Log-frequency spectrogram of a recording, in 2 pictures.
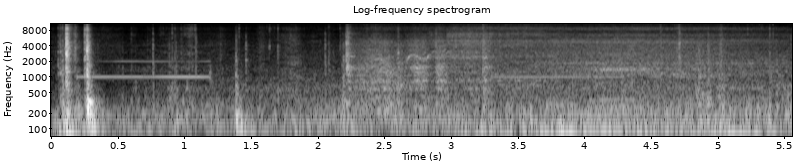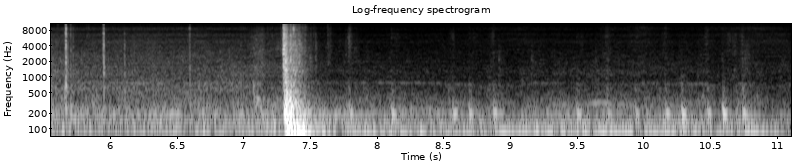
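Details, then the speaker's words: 2008 Ford Crown Victoria Police Interceptor, 120,000 miles, 4,300 hours, running on gas poured into the intake due to a suspected bad fuel pump: low even idle rumble with no knock or miss, a few bumps and one loud clunk; motor sounds good. "motor sounds good it appears to have a bad fuel pump"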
